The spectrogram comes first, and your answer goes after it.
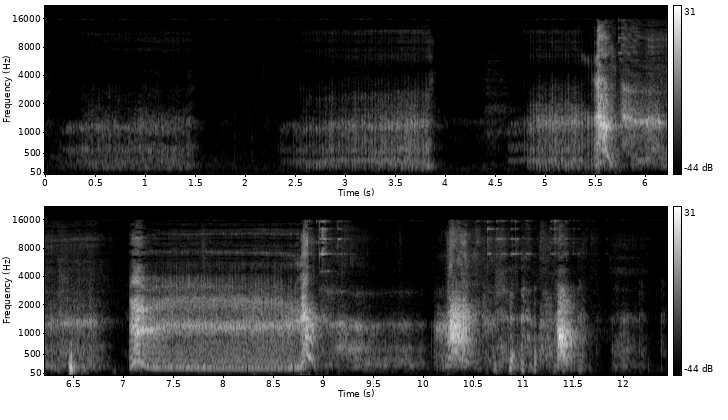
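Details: Mila, a pet dog possessive over her money, growls in long rumbling stretches broken by short gaps, with sharper snarling bursts near the end.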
